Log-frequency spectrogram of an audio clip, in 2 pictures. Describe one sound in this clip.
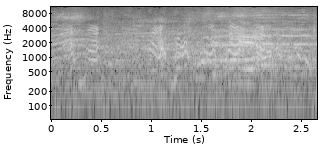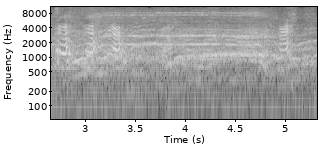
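Young women scream with excitement.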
